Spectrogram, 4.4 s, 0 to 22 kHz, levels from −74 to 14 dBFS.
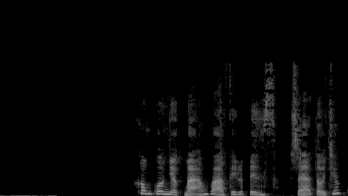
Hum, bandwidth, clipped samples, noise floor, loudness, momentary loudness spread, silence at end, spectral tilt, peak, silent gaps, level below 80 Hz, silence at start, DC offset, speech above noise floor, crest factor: none; 15 kHz; under 0.1%; under -90 dBFS; -29 LUFS; 7 LU; 0.1 s; -3 dB/octave; -10 dBFS; none; -64 dBFS; 0.25 s; under 0.1%; over 60 dB; 22 dB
